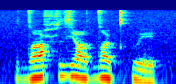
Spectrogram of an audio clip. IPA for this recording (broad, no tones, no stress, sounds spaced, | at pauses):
dˤ ɯ ħ z i dˤ ə kʷʰ e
